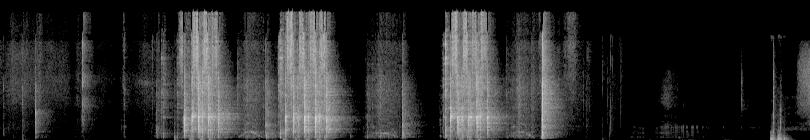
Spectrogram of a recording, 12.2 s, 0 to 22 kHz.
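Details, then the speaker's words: Three-week-old Stihl MS261 50cc chainsaw that won't start: each starter pull brings a hard internal knocking in time with the strokes. The cause is a failed connecting rod bearing knocking inside the crankcase. "well that's an interesting sound sounds like somebody's in there knocking trying to get out it sounds internal"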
